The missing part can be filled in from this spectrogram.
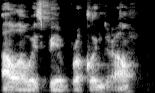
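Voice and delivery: put-on dead-serious, completely flat, deadpan delivery with no reaction. Retelling his daughter's reply to someone after moving: imitating a deadpan reply. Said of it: "she looked at them completely deadpan and goes".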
